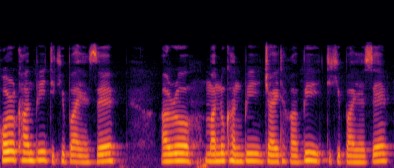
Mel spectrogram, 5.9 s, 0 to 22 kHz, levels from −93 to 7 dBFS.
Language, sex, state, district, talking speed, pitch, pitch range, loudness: Nagamese, male, Nagaland, Dimapur, 120 wpm, 175 Hz, 165-180 Hz, -16 LUFS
